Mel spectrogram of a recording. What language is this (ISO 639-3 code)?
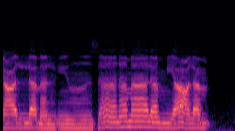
ara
